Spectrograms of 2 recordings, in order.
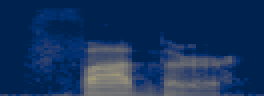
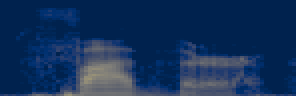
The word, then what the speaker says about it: father: temos father father tá lembra que a língua entre os dentes quando você precisa pronunciar o th né língua inglesa é um som que nós não temos na língua portuguesa Então não é só Father com som de D não Father ver tá muito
